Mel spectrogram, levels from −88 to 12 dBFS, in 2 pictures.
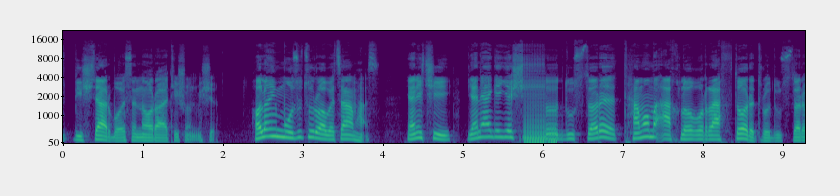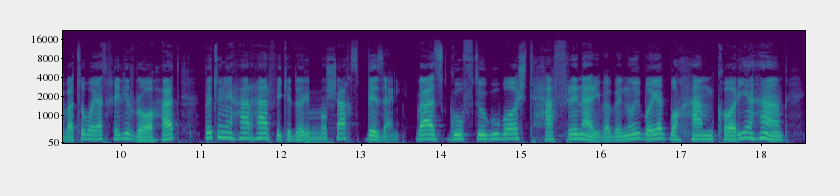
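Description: Audio likely arrived too slowly for playback, so the software kept refilling the gap by looping a short stretch of the last buffer and skipping most of the real signal. That produces robotic sound from repeated short buffers at 5.76 to 6.24 s and again at 12.30 to 12.66 s. The repeats impose a fixed 50 Hz buzz, which fits a 20 ms loop, turning the speech into a stiff metallic drone that still roughly tracks its rhythm.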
